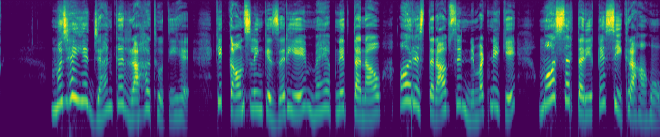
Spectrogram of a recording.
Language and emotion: Urdu, happy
